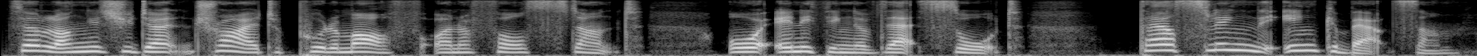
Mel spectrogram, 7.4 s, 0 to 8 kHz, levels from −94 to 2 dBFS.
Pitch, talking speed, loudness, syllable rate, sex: 225 Hz, 205 wpm, -18 LUFS, 4.7 syllables/s, female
